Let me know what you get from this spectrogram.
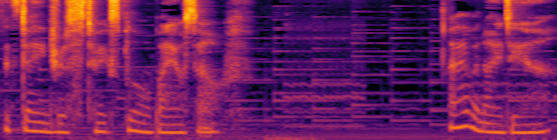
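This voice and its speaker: A woman voicing a gentle, protective motherly monster in a video game, half-whispered, with careful formal phrasing. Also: fairly low pitch, normal speed, faint music behind, lightly acted. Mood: calm, reassuring.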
